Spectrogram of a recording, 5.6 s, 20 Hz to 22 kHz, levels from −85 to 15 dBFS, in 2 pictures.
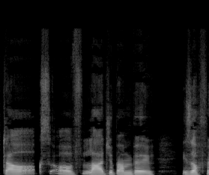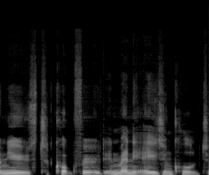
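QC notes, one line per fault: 0.31–0.47 s and 3.93–4.13 s, AAC frame loss with concealment: about 128 ms of sound is lost just before "of larger bamboo is" and just after "often used to cook". The decoder rebuilds it from the last good spectrum, giving a smeared, noisy, phasey patch rather than a dropout.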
